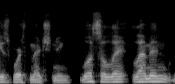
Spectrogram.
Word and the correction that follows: Lehman: Melissa Lehman. I apologize for not uh, knowing how to say her last name, but the woman's Le- coach, Lehman, Lehman, coach Lehman. Thank you.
